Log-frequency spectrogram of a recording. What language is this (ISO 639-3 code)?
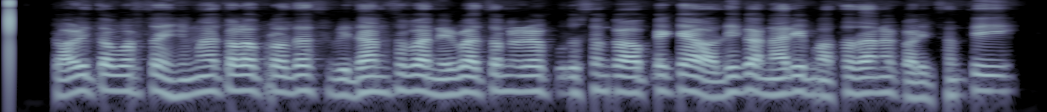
ori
